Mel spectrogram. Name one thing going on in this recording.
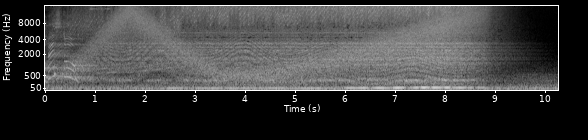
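A deep, shimmering rumble swells louder and then suddenly stops.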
